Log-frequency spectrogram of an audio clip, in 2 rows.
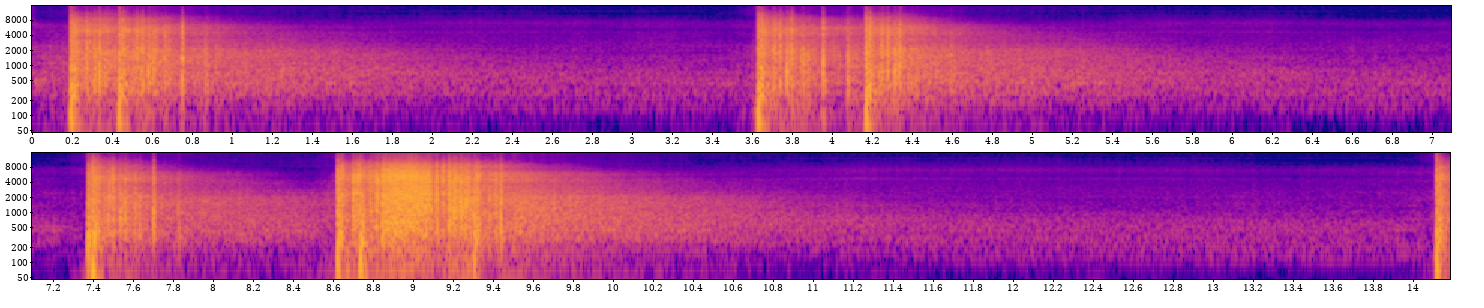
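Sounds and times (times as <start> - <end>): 
sharp reverberant firecracker pops: 0.0 - 2.4, 3.6 - 6.4, 7.3 - 11.5.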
